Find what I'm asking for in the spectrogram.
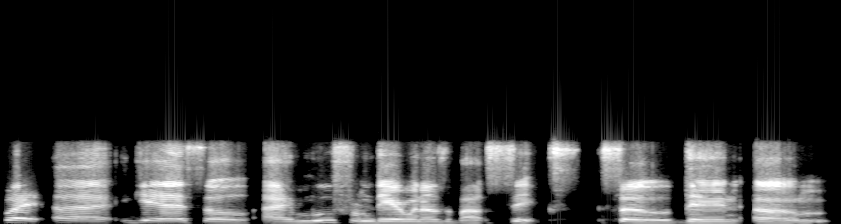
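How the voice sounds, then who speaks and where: An American woman as an interview guest, speaking in a reflective, unhurried way with many pauses and fillers over a video call. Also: low-pitched, fairly even intonation, fairly bright tone, smooth, dry recording. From United States. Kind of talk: personal story interview.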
